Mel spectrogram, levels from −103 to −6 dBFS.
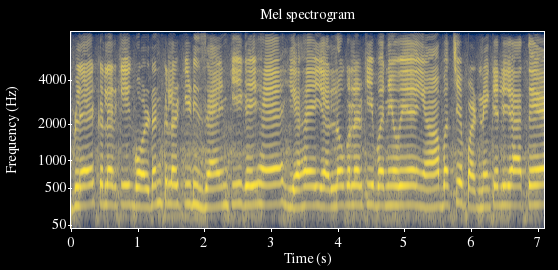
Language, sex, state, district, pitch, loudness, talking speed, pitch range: Hindi, female, Rajasthan, Bikaner, 270 Hz, -12 LUFS, 200 wpm, 260-275 Hz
